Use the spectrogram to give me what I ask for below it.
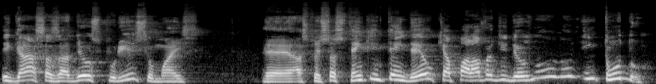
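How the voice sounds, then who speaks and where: A man with a Brazilian Portuguese accent preaching a sermon to his congregation in church. He speaks in a folksy way, keeps checking in with the listeners, and swings between loud and soft. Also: high-pitched, expressive, normal speed. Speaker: pastor.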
